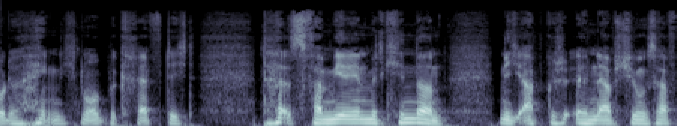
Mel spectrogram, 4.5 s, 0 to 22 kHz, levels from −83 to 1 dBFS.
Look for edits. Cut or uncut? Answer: uncut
